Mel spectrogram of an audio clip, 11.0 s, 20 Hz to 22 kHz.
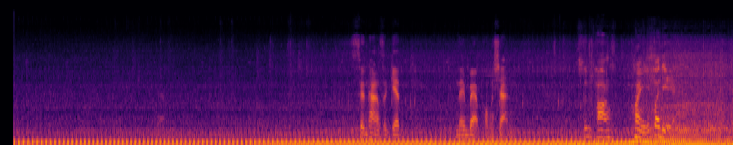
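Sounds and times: engine idling: 0:00.2 - 0:11.0.

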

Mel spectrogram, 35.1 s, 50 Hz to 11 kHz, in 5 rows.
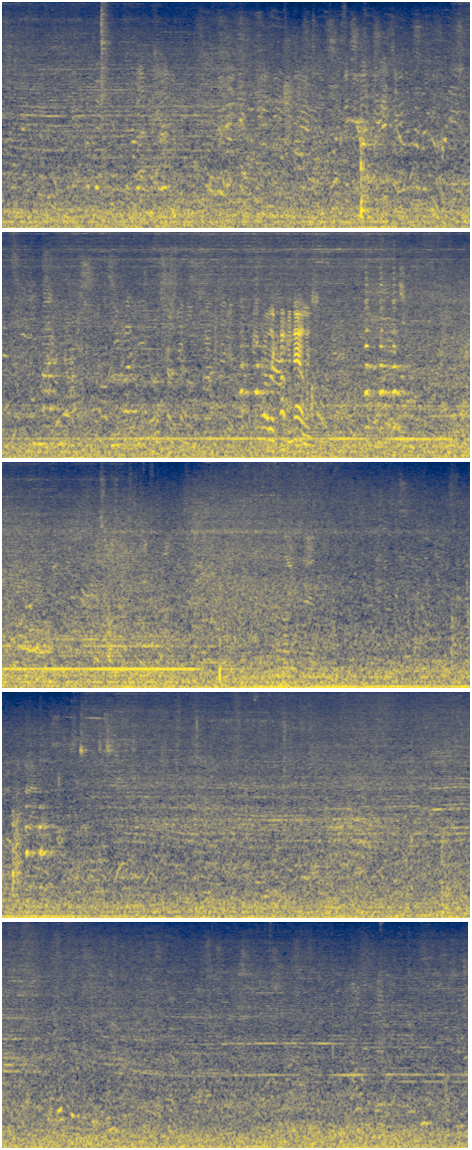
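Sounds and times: people talking: 0:00.0 - 0:35.0.

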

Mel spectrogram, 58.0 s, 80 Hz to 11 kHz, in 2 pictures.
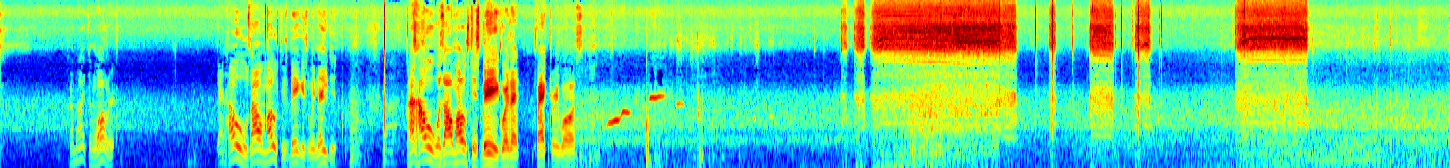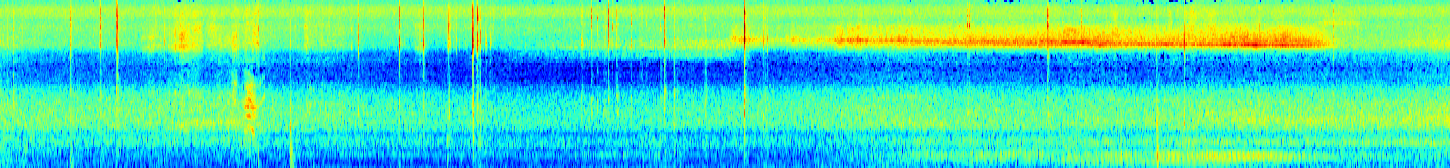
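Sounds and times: cordless drill whining: 0:16.8 - 0:20.4, 0:21.8 - 0:23.0, 0:24.7 - 0:26.2.

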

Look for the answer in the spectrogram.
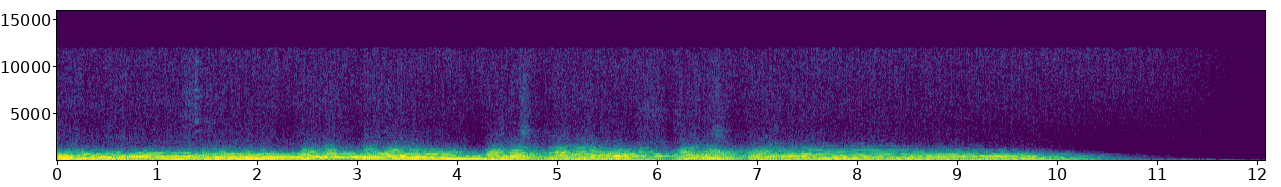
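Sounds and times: brass band playing chords: 0:00.0 - 0:10.3.

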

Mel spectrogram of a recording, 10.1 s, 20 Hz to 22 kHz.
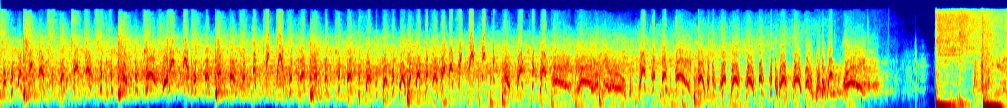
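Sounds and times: house music: 0:00.0 - 0:10.0
record scratching: 0:00.0 - 0:10.0.

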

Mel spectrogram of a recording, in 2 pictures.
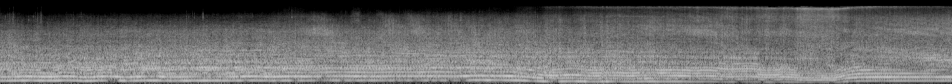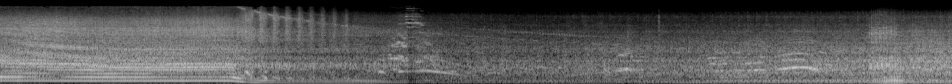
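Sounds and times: diesel truck engine at full throttle: 0:00.0 - 0:19.0
crowd noise and voices: 0:12.2 - 0:18.0.

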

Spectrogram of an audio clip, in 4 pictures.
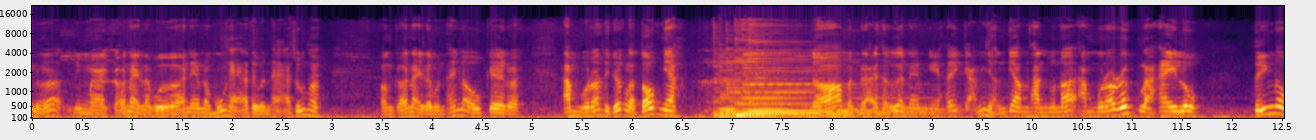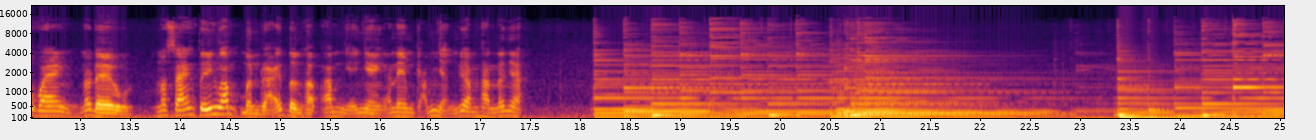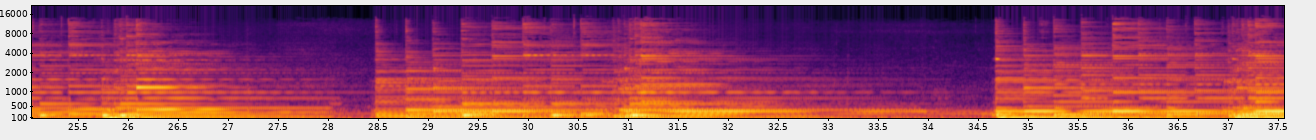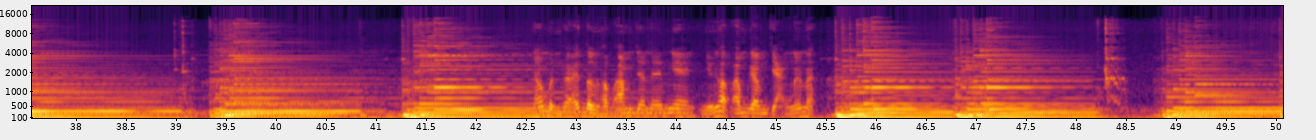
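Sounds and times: fingerpicked acoustic guitar: 0:00.0 - 0:13.1, 0:14.3 - 0:50.0.

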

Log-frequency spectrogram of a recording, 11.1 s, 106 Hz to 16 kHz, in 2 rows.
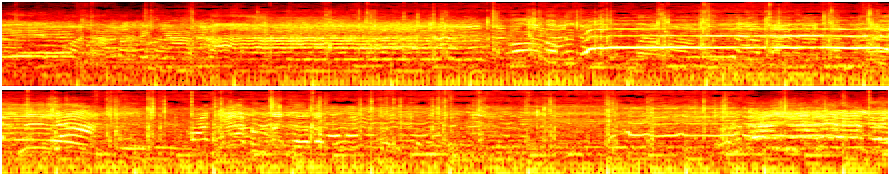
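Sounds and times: drum beating: 0:00.0 - 0:11.0
women singing: 0:00.0 - 0:11.0.

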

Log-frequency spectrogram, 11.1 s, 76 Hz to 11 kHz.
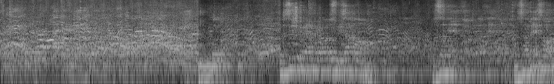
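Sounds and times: babble of a full hall: 0:00.0 - 0:11.0
overlapping chatter close by: 0:00.0 - 0:11.0.

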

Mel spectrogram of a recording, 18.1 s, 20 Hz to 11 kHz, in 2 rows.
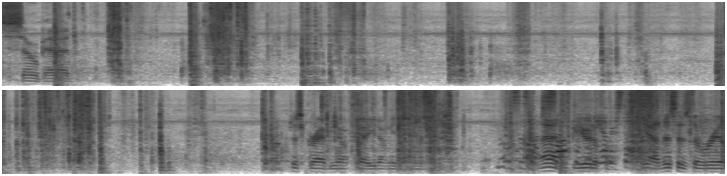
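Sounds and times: wood splintering and cracking: 0:00.6 - 0:04.6, 0:09.0 - 0:11.6, 0:12.3 - 0:18.0.

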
